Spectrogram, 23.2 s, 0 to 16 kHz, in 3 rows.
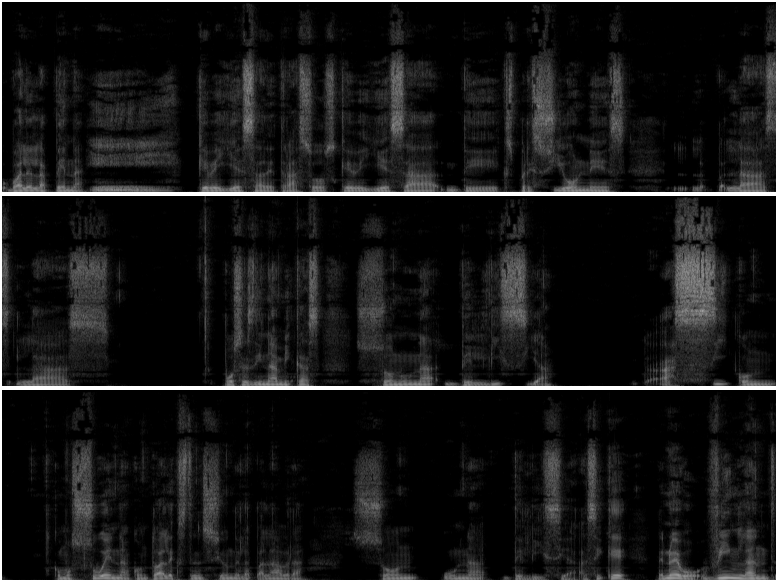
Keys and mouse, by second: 3.6-7.9 drag, 8.0-15.6 drag, 15.9 click, 17.7-18.8 shift+drag, 19.1-23.2 shift+drag.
